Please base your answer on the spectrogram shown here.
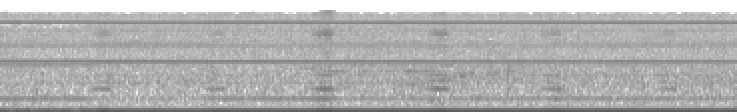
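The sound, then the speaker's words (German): Static hiss from radios built into astronaut helmets: a faint, steady rushing noise with thin constant tones running unchanged through the whole stretch. “Was ist das? Es rauscht so in den Funkgeräten. Vielleicht, weil die Funkgeräte in unsere Helme eingebaut sind.”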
